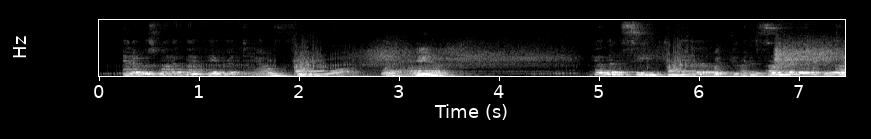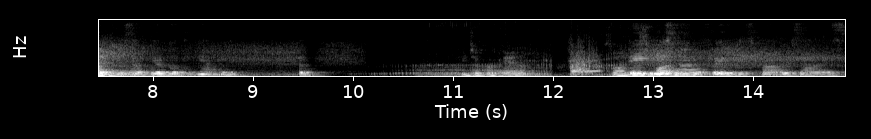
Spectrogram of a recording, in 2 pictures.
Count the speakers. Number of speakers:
2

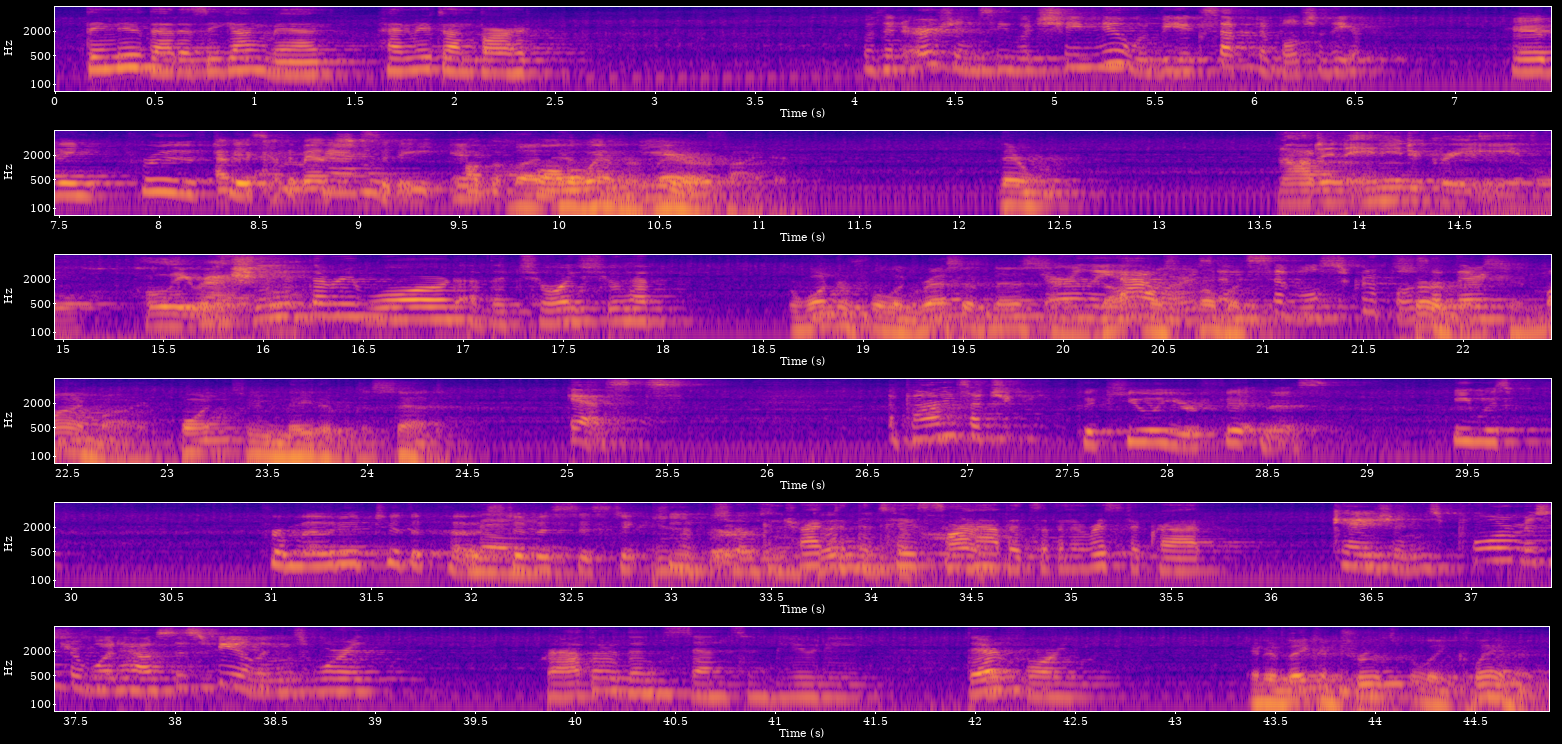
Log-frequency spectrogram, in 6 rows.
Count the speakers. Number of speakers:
7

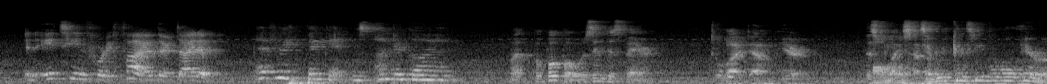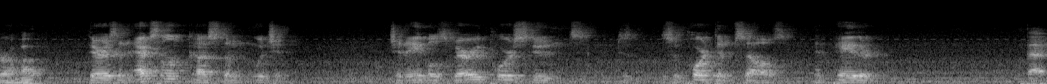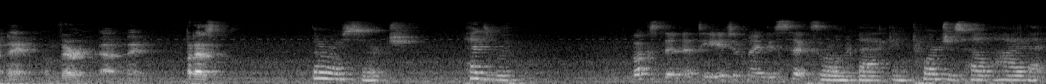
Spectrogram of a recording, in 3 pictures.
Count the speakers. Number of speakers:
6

